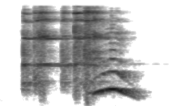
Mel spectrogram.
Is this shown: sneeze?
no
